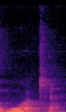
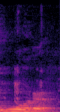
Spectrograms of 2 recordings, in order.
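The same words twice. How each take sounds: First: It is said in a Zimbabwean, British-style accent. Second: It is said in a Canadian accent.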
